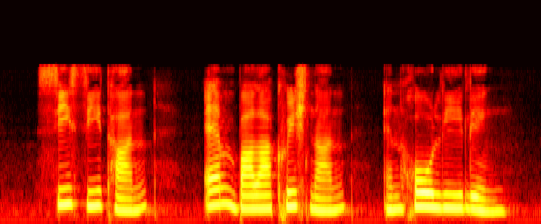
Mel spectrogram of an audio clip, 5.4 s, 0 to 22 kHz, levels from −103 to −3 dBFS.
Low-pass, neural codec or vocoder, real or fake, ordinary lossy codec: 7.2 kHz; codec, 16 kHz, 16 kbps, FunCodec, trained on Chinese and English, 50 frames a second; fake; none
